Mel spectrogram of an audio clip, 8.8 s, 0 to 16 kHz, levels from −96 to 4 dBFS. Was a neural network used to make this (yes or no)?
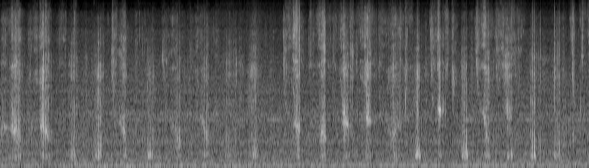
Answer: no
